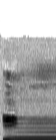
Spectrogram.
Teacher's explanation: dengung dengan kadar dua dua harakat · Term: ikhfa hakiki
